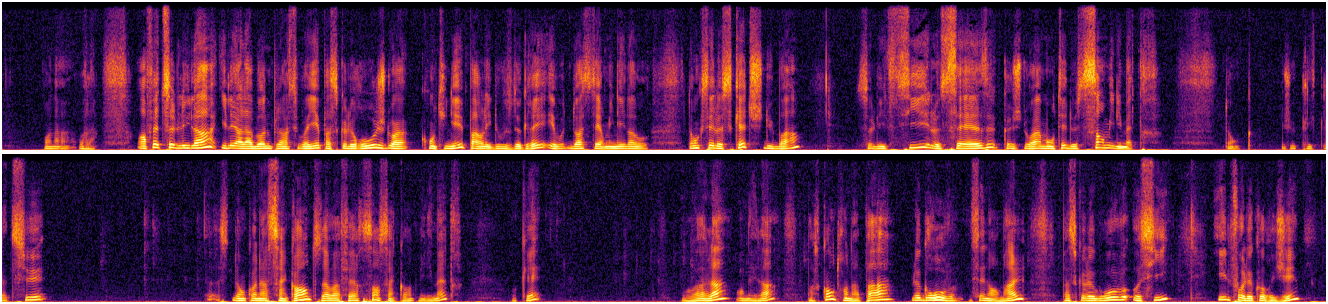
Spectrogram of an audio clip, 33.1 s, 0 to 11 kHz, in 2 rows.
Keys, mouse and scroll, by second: 1.4-2.0 drag, 2.8-4.0 drag, 4.1 scroll up 1, 8.2 scroll down 2, 8.8-10.2 drag, 11.8 click, 15.7 click, 16.4 click, 17.8 click, 20.3-21.7 typing, 23.6 click, 24.8-26.3 drag, 26.5 click, 27.3 typing, 30.4 click, 32.7 scroll down 2.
